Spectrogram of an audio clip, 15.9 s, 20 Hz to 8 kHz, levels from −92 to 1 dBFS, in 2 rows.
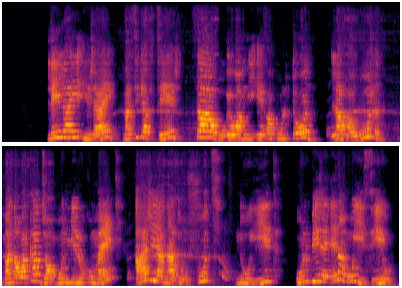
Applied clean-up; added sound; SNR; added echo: neural separator model SepFormer DNS4.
